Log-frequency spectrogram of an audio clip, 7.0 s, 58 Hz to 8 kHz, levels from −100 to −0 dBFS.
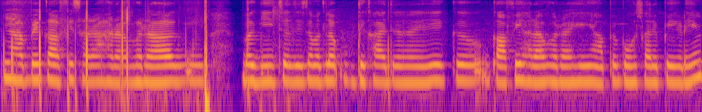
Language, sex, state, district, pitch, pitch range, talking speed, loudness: Hindi, female, Bihar, Madhepura, 225 Hz, 220-235 Hz, 195 wpm, -27 LUFS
